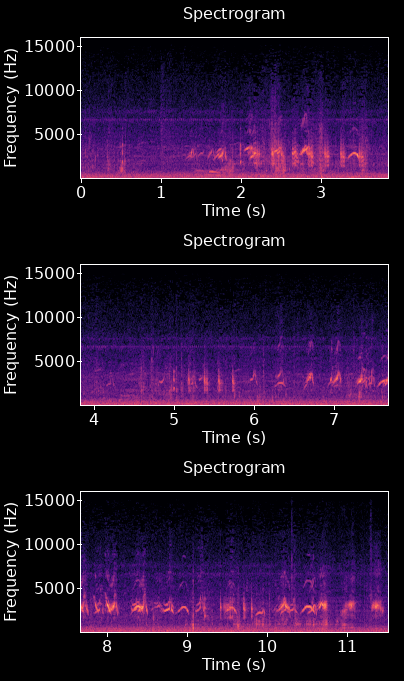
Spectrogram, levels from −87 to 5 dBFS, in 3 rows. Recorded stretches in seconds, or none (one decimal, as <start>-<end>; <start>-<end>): 0.0-10.7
